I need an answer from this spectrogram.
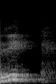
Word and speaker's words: wrick: তাহলে আমরা এখানেও জানলাম w এর উচ্চারণ হয়নি, এখানে w ওয়ার্ড বা অক্ষরের উচ্চারণ হয়নি। তারপর হচ্ছে wrought, এই wrought শব্দের অর্থ হচ্ছে গঠিত, wrought। এরপর হচ্ছে wrick, wrick হচ্ছে সামান্য মুচকানো, wrick শব্দ হচ্ছে সামান্য মুচকানো।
